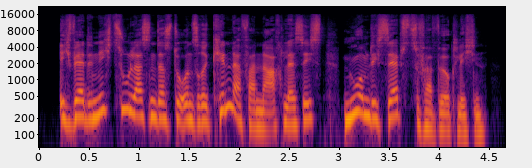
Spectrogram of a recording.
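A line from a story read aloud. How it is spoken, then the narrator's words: Angry. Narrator (German): sagt Gerd wütend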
